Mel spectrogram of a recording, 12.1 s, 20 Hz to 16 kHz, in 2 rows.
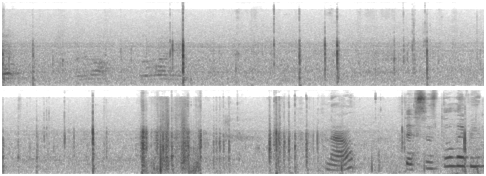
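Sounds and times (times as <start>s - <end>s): rustling: 0.0s - 12.0s.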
